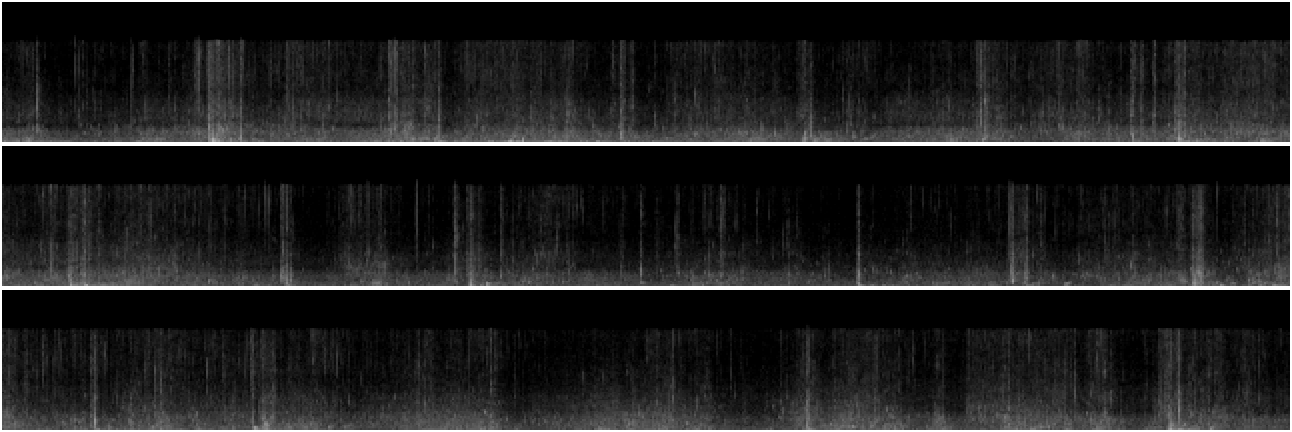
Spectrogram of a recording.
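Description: Small wind-driven waves on a lake lapping, with irregular little slaps and splashes of water. Wind buffets the microphone for the first few seconds.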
